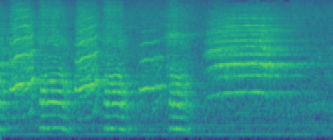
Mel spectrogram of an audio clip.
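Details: At Matsue Vogel Park, an African (Cape) penguin brays in harsh, donkey-like honks ending in one long drawn-out note, seemingly demonstrating its call to the others, as if practising a song.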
